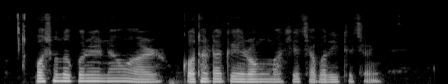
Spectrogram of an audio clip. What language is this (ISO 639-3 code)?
ben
